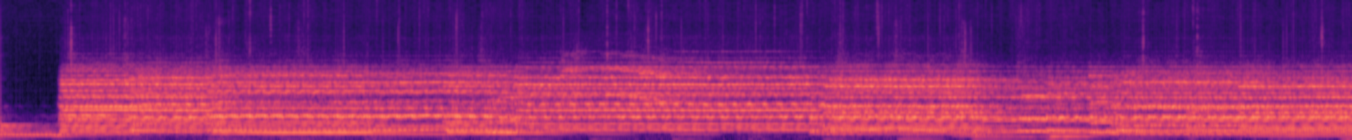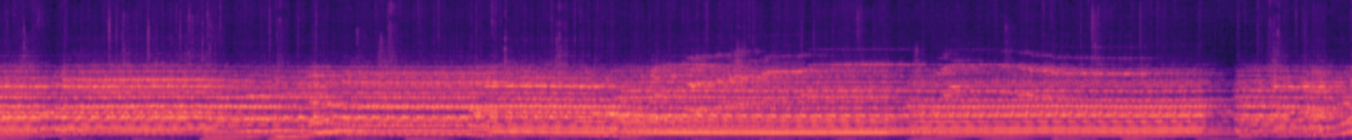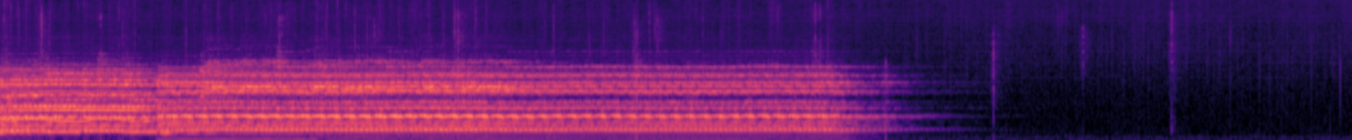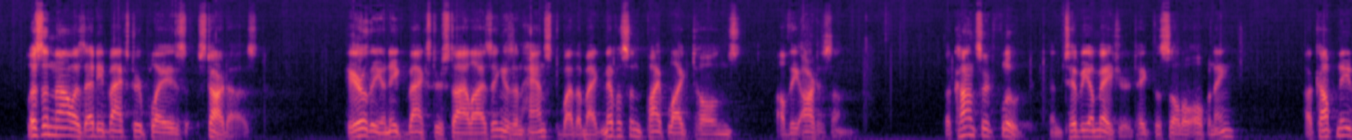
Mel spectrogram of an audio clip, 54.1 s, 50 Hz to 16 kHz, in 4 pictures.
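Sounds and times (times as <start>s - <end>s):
theatre organ playing ballad: 0.0s - 36.4s.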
